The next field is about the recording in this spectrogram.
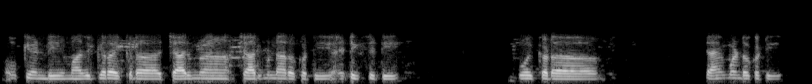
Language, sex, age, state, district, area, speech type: Telugu, male, 18-30, Telangana, Nalgonda, rural, conversation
